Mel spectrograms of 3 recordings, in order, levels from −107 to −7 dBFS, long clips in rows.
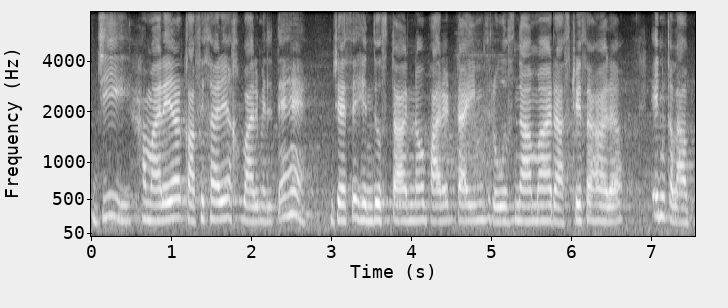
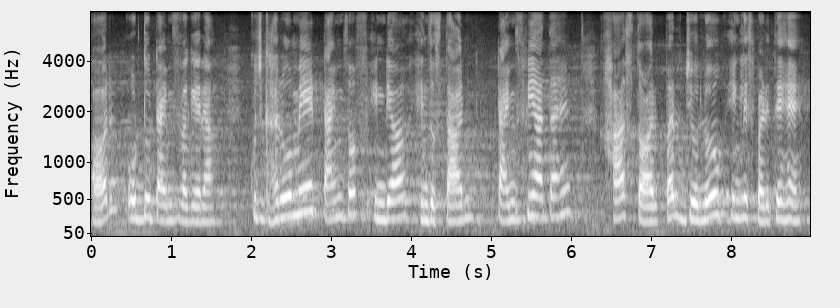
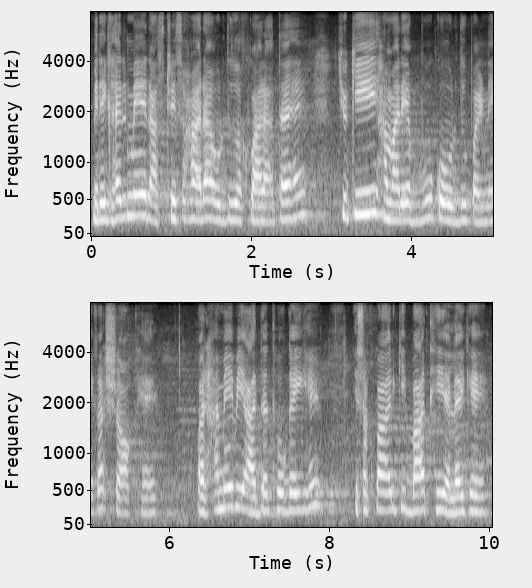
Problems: constant background noise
